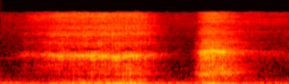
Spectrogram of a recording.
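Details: Snoring during sleep, recorded with the SnoreLab app: low, rumbling breath noise with a brief pause, then another rough breath.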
